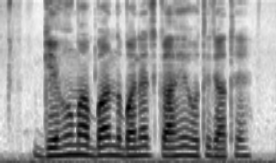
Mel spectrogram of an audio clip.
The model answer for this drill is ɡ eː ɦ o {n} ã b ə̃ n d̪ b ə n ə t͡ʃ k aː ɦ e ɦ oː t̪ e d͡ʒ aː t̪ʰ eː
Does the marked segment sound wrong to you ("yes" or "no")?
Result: yes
